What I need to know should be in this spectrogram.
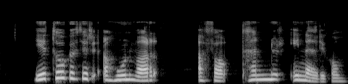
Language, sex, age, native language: Icelandic, female, 40-49, Icelandic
